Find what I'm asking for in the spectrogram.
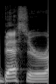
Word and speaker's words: Besser: David Besser rhymes with lesser.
